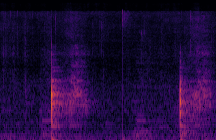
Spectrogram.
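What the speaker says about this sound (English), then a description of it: "grab one of your large tomatoes and begin to cut it really, really finely and very, very small" A knife cuts a large tomato into very small pieces on a board: three separate sharp chops, the middle one lighter, each with a brief wet crunch, close and clear.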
